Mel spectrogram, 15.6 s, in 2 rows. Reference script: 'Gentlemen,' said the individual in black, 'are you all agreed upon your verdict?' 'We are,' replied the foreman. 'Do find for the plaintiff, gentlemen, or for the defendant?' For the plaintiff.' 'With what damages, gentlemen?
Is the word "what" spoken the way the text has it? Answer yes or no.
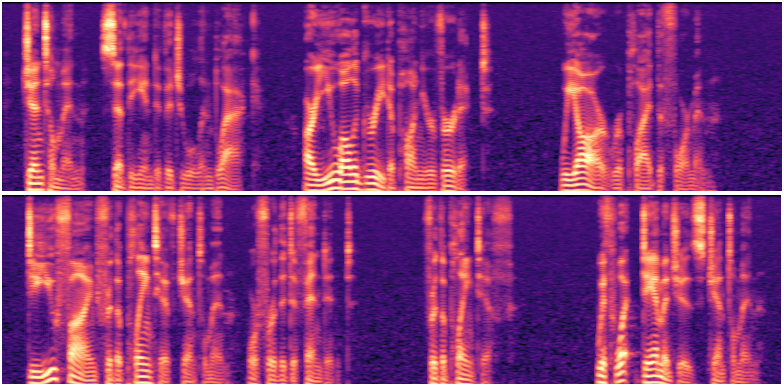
yes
